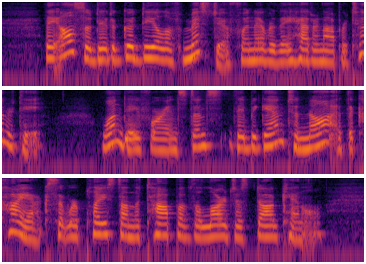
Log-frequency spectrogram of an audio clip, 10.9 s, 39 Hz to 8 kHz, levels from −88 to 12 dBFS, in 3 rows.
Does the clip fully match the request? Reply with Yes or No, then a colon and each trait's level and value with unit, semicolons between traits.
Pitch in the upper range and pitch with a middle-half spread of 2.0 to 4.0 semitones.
Yes: high, 205 Hz; average, 3.6 semitones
